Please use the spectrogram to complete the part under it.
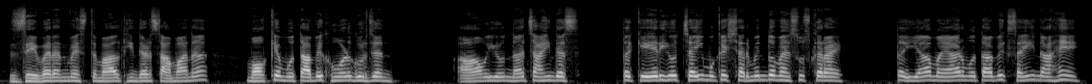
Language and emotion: Sindhi, fearful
